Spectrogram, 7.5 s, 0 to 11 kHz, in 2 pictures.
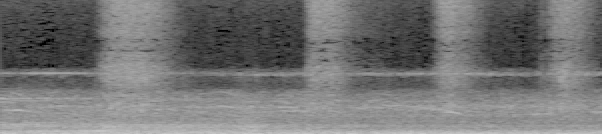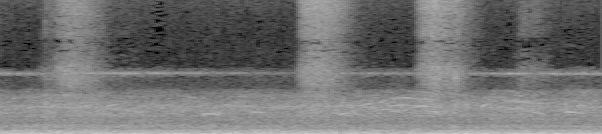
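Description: Freight train hauled by two Class 60 diesel locomotives crossing a steel rail bridge: a steady heavy rumble with irregular sharp clicks.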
